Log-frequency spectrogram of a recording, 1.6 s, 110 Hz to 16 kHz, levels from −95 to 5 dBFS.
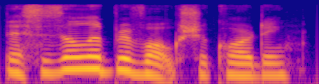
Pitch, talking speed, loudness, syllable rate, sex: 215 Hz, 190 wpm, -17 LUFS, 6.2 syllables/s, female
